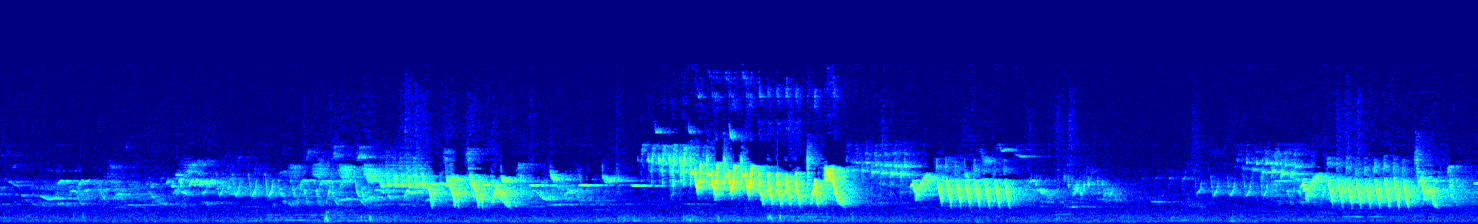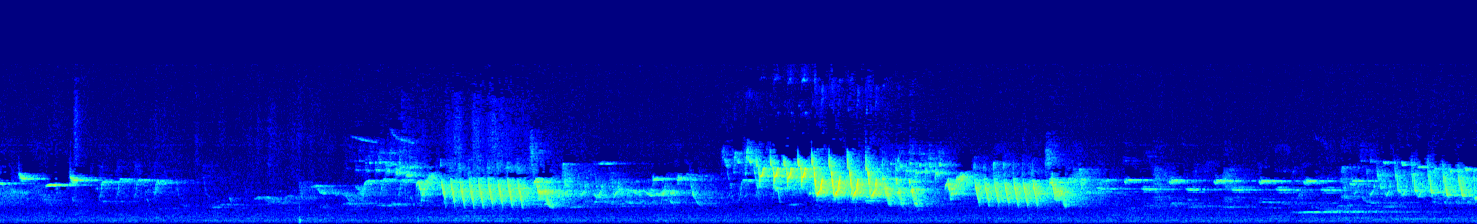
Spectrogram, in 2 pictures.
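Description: Birds singing in rapid high trills, phrase after phrase, the chorus swelling and fading every few seconds.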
